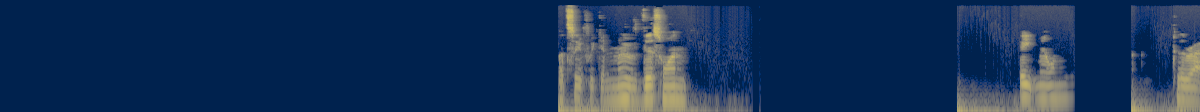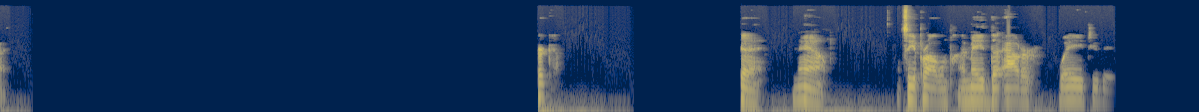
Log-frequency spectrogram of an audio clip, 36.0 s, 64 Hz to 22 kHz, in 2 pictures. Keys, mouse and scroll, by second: 0.2 click, 4.2 middle click, 4.4 click, 6.4 click, 10.5-13.6 middle drag, 13.6-34.2 drag.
